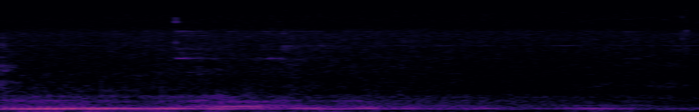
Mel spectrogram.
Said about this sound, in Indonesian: tuh udah ada motor wae jadi suaranya teh kalah ketutup sama suara knalpot motor akunya jadi pengen marah-marah ini teh sekarang teh udah dulu lahnya kesel sama yang lewat tuh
